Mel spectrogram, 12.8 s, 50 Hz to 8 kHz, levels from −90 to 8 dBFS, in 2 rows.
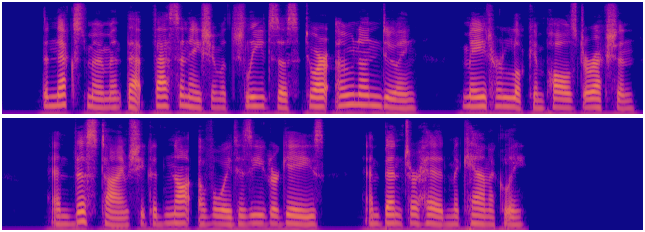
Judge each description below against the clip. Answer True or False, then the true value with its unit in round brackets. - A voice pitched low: False (170 Hz)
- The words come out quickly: False (155 wpm)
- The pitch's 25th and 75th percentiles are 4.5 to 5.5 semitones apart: False (3.1 semitones)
